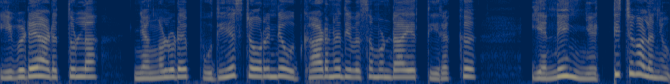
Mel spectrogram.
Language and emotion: Malayalam, surprised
